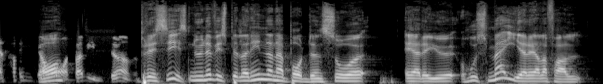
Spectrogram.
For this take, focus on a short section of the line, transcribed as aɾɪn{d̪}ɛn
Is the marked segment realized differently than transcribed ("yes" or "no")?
no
